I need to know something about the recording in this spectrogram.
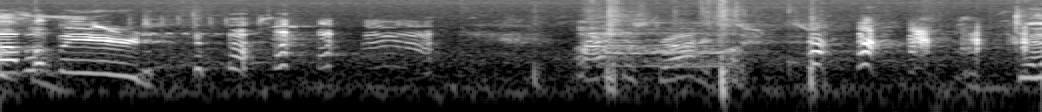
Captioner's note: laughing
